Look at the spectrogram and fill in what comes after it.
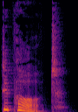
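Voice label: "depart", British English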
